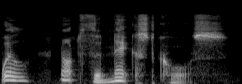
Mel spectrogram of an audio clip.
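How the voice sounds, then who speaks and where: A man voicing a solemn, dreamy old knight who rambles about his inventions, in a husky voice. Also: moderate pace, exaggerated voice. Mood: musing. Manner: rambling, thoughtful, lively pitch swings.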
